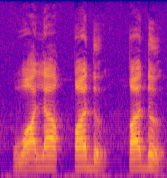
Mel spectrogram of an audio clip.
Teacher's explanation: جیسے کہ یہاں پہ دیکھیے دال کے اوپر جزم ہے، تو اب اس کو یوں پڑھا جائے گا وَلَقَدْ، قد، دال میں ٹکراؤ پیدا کریں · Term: قلقلہ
